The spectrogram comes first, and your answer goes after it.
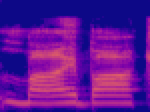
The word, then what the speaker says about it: Maybach: it my wait wait why is it mybach and not Maybach that's the German pronunciation of it is it we're saying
